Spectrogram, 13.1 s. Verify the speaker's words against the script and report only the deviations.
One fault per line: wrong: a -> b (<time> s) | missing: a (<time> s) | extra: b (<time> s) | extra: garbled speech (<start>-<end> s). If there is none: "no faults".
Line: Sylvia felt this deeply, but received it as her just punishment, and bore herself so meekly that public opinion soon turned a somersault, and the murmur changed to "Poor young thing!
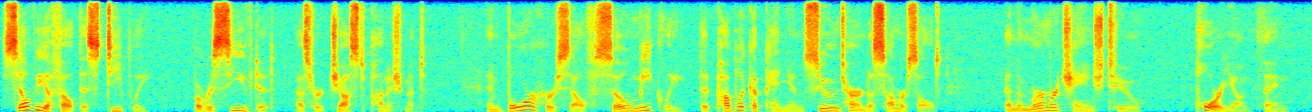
no faults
